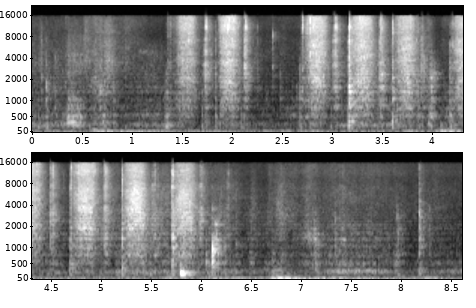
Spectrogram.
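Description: Close-miked hair on a mannequin head being worked with a hairdressing tool: a run of irregular, scratchy strokes from about a second and a half in until about six seconds, with quieter handling around them.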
